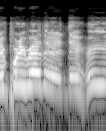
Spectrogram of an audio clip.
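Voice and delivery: high, loud warning shout; guard yelling a warning to everyone. Acted. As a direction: yell it out to the whole camp. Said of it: "all you hear is a shout saying".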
